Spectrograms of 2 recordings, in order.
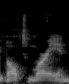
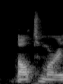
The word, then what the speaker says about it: Baltimore: And moving to Baltimore, I, you know, listeners to the podcast will know that I'm not a true Baltimorean because I pronounce it with the hard T instead of Baltimore.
